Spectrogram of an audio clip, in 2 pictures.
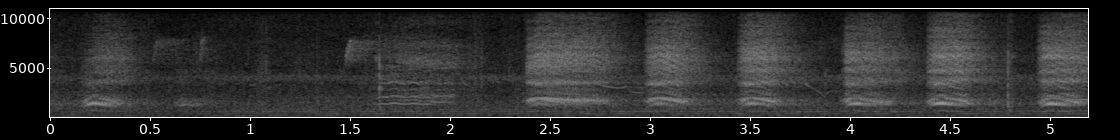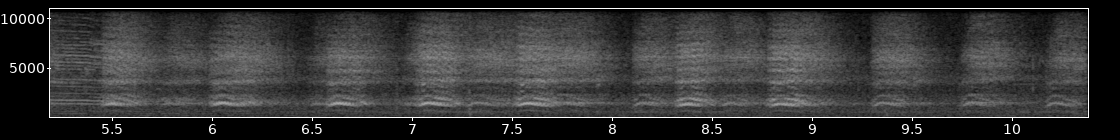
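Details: Two adult American crows and their fledglings on a dumpster in early summer, when fledglings leave the nest, give a steady run of harsh, croaky caws, about two each second, the fledglings' rougher and more nasal, over faint hum.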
